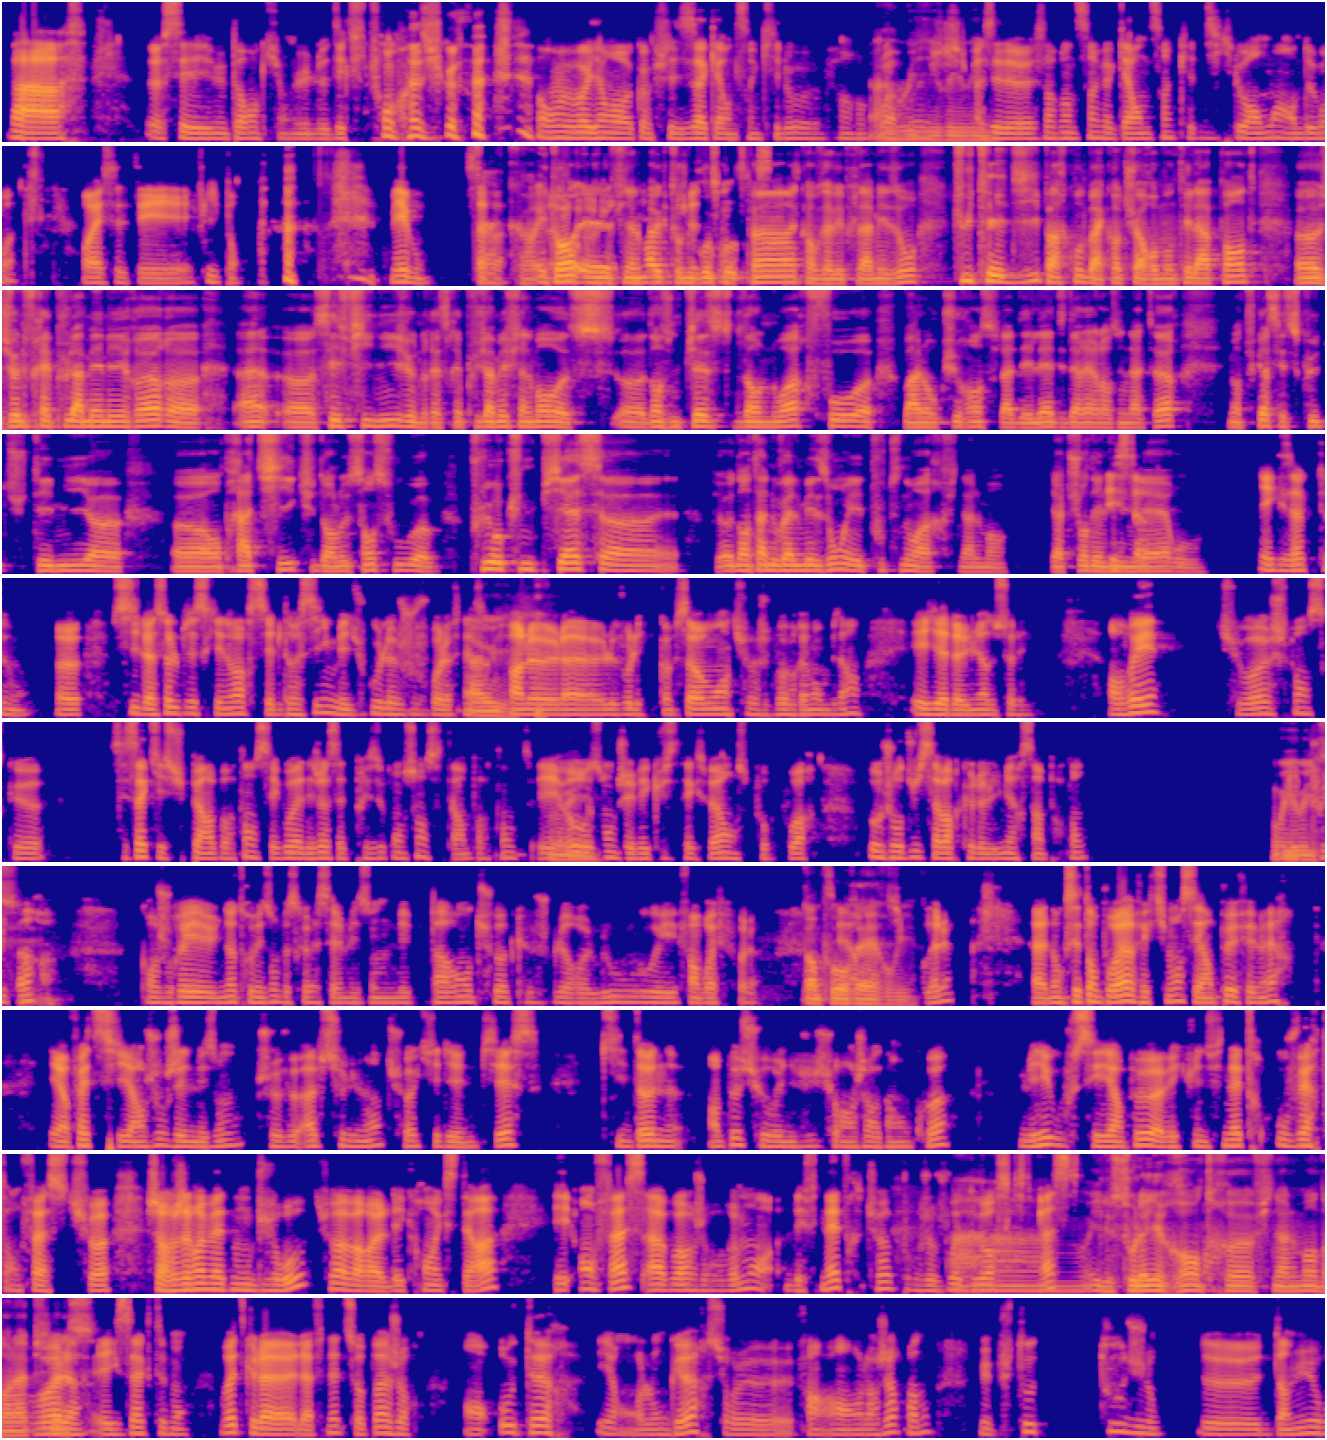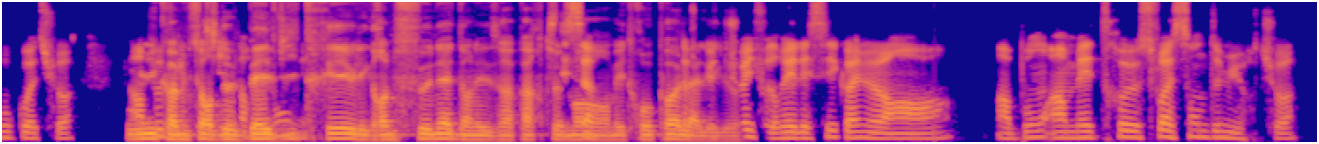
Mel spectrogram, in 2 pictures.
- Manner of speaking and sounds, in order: laughing while speaking: "moi, du coup"; chuckle; chuckle; other background noise; chuckle; drawn out: "Ah"; other noise
- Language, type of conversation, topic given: French, podcast, Comment la lumière influence-t-elle ton confort chez toi ?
